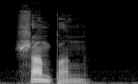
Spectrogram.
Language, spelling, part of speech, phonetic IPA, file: Polish, szampan, noun, [ˈʃãmpãn], Pl-szampan.ogg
